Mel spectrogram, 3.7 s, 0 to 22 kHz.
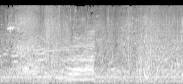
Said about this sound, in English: Soon, more volunteers join them, and together they try to move number 571 out to sea. They squat down beside this 18-foot mammal and grab it under its front fins. They grunt as they try to move the whale, which weighs about a ton, through the water.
